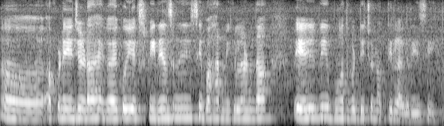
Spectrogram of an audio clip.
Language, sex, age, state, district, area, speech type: Punjabi, female, 30-45, Punjab, Mohali, urban, spontaneous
